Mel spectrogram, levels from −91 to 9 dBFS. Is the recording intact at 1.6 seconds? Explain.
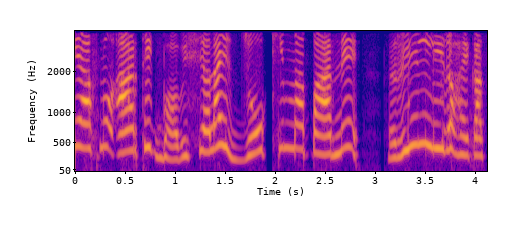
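Yes, the speech at 1.6 seconds is intact, with no fault at that moment beyond the narrow, telephone-like band of the call path, which carries nothing above 4 kHz.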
